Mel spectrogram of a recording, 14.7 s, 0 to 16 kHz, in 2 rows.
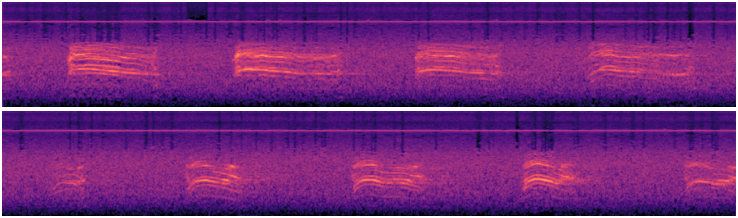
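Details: Intense bobcat howling used to repel raccoons and rodents, a series of eight harmonic, slightly falling wails, each under a second, repeated at a fairly even pace of about one every 1.7 seconds against a quiet hiss.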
